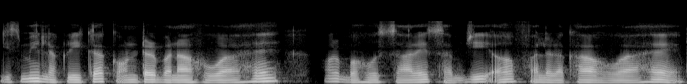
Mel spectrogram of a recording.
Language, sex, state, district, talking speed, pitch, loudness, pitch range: Hindi, male, Jharkhand, Ranchi, 140 wpm, 105 Hz, -19 LUFS, 100-120 Hz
